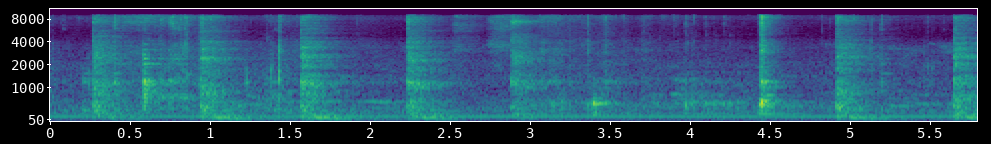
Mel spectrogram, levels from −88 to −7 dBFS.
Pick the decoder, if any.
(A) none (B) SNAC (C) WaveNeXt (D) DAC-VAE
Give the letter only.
A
